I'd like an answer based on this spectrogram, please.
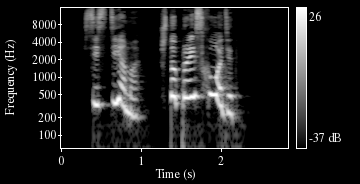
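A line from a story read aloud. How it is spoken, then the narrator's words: Inner panicked scream. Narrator (Russian): Мысленно завопила Вика, паникуя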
